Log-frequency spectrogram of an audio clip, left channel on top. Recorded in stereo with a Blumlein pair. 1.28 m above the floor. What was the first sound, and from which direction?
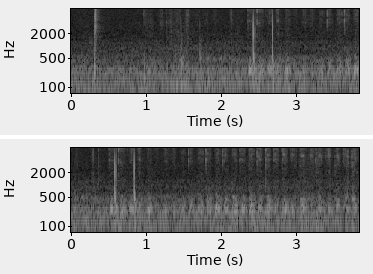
Only background noise.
